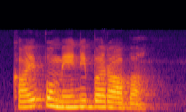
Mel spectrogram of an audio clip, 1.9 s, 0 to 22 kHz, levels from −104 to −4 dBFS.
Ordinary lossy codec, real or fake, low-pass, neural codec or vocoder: none; real; 7.2 kHz; none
